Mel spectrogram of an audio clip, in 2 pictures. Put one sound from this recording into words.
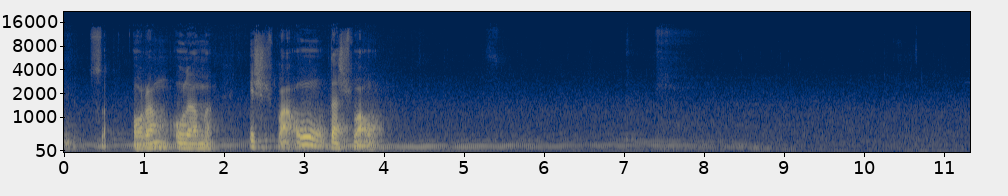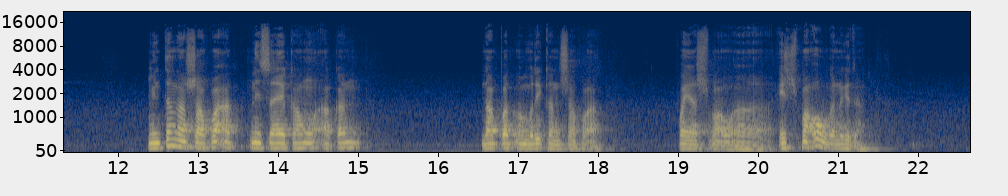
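A man speaks calmly into a microphone in an echoing hall, with pauses.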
